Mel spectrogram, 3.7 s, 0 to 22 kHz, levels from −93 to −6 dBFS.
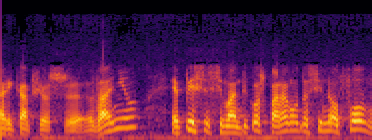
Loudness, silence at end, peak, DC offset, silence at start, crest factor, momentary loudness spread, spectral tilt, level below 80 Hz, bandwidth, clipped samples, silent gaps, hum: -23 LUFS; 0 s; -4 dBFS; under 0.1%; 0 s; 18 dB; 8 LU; -7 dB/octave; -48 dBFS; 15 kHz; under 0.1%; none; none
